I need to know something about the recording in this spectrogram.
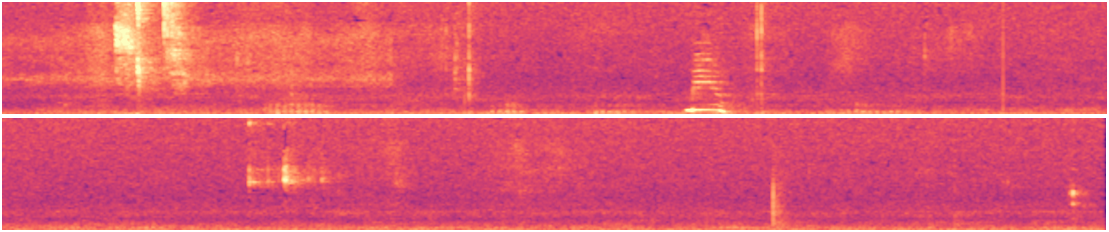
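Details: Domestic cat purring in a quiet indoor setting: a soft, continuous low rumble running the whole time, with scattered faint clicks and rustles and one brief squeaky note near the middle.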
